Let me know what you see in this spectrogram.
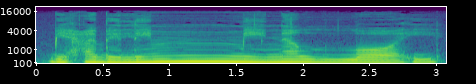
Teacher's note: ح حلق سے با پر قلقلہ لام کے نیچے کسرہ کی تنوین اس کے بعد میم تو یہ ہے ادغام غنہ کے ساتھ میم کو ہولڈ کریں گے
